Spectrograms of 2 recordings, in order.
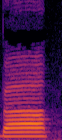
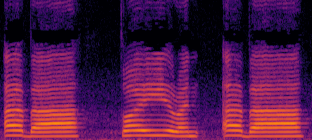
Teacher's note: ایک الف کی مقدار کھینچ کر پڑھیں گے کیونکہ الف مدہ ہے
